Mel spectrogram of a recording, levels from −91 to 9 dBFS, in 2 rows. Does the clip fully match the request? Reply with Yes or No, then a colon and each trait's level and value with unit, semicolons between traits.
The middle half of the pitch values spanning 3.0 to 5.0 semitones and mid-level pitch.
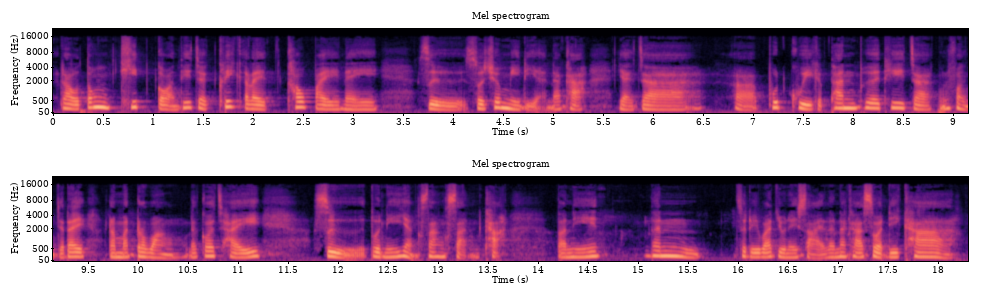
Yes: average, 4.0 semitones; medium, 175 Hz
